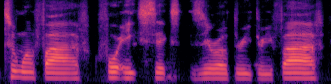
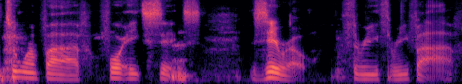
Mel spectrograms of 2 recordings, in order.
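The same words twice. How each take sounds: First: The number is said at normal speed. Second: The number is said slowly.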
